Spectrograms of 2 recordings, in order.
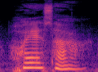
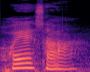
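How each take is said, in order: The two takes are said the same way.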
